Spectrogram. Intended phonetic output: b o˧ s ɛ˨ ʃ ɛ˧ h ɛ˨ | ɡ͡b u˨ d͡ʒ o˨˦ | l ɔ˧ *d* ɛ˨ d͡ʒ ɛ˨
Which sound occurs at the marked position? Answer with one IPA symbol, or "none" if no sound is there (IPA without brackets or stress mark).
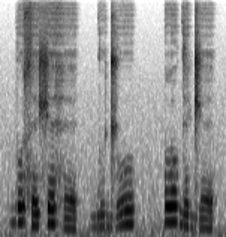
ɡ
